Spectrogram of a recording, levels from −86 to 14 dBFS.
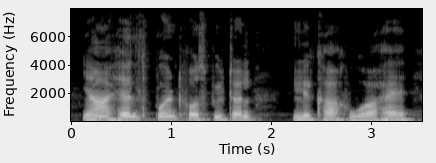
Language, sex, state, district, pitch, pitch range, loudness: Hindi, male, Jharkhand, Ranchi, 160 Hz, 150-180 Hz, -16 LUFS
